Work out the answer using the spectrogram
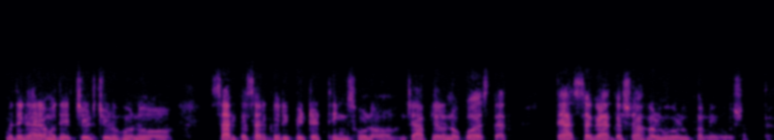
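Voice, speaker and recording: A woman's voice: medium pitch, little pitch movement, darkish tone, no room sound. A woman teaching a Reiki class over a video call, often checking in with her students and slipping English phrases into her speech. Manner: asks the class quick check-in questions. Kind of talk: online class lecture. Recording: dull, dry video-call audio.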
